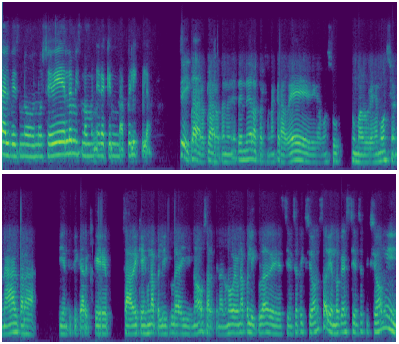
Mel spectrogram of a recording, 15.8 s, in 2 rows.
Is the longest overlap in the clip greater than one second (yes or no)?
no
